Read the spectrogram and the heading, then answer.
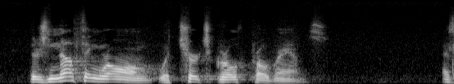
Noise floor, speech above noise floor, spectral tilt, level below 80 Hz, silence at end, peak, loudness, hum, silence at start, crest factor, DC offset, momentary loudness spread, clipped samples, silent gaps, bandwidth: -54 dBFS; 38 dB; -6 dB/octave; -58 dBFS; 0 s; -2 dBFS; -16 LUFS; none; 0.3 s; 16 dB; under 0.1%; 14 LU; under 0.1%; none; 19.5 kHz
